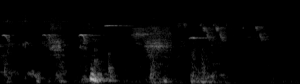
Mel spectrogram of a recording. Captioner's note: chuckles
